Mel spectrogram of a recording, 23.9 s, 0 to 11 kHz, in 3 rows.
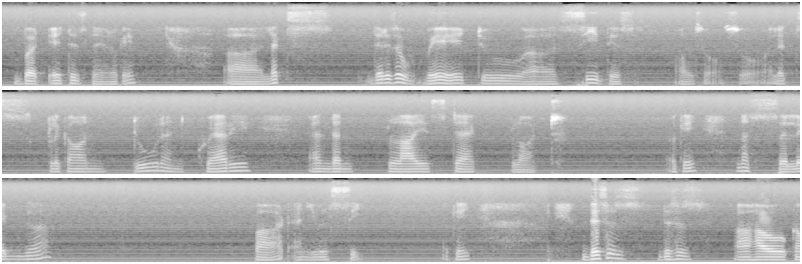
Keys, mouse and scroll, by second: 5.7 click, 9.3 click, 12.3 click, 16.0 click, 21.3-23.0 scroll down 1.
